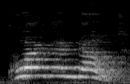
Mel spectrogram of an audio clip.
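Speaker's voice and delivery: loud shout of quarter note. Shown as a demonstration. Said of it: "Can you say it louder?".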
